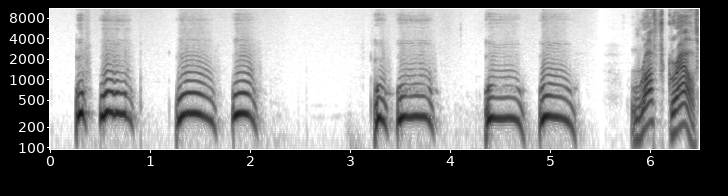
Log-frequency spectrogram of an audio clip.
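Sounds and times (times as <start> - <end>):
owl hooting: 0.3 - 2.2, 3.2 - 5.3
speech: 0.3 - 2.2, 3.2 - 6.4.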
